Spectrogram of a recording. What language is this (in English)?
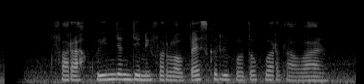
Sundanese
